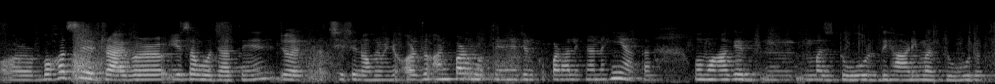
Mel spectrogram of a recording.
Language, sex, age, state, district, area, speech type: Urdu, female, 18-30, Uttar Pradesh, Lucknow, rural, spontaneous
